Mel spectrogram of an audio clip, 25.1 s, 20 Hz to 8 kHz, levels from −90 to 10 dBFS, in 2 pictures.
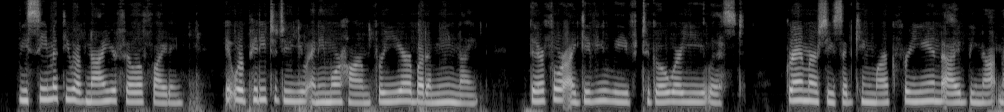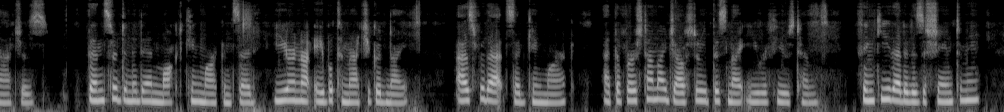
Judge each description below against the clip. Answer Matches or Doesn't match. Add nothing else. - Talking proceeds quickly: Matches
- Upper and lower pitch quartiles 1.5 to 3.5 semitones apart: Matches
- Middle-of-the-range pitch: Doesn't match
